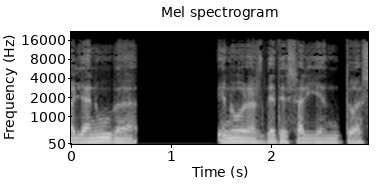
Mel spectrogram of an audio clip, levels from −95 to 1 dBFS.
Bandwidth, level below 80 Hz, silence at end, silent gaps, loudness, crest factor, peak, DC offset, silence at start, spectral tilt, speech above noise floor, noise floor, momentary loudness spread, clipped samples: 16.5 kHz; -60 dBFS; 0 s; none; -24 LUFS; 16 dB; -8 dBFS; under 0.1%; 0 s; -6.5 dB/octave; over 68 dB; under -90 dBFS; 8 LU; under 0.1%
